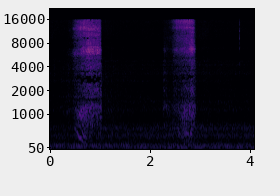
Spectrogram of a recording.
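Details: A captive Bengal eagle-owl protesting as its claws are filed after clipping gives two harsh, breathy threat hisses about two seconds apart, each with a faint descending whine, over a low indoor hum.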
